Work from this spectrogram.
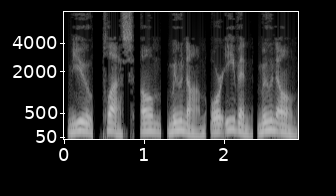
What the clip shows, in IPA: munomɑ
